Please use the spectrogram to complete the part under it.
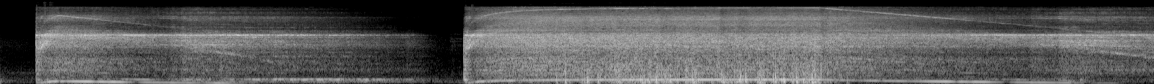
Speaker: दोस्तों no doubt ये बहुत पावरफुल है और अच्छे से चल रहा है। वाइब्रेशन है इसमें, मैं ये नहीं कहूँगा वाइब्रेशन नहीं है, लेकिन बहुत स्मूथ वाइब्रेशन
